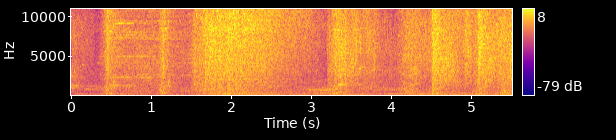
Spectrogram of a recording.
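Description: Metal weapons clang and strike in a fast fight.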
